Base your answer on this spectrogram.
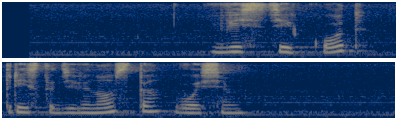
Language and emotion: Russian, neutral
